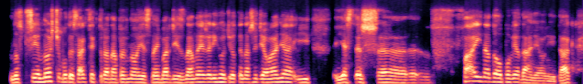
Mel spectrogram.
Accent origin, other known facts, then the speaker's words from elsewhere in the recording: Wrocław, Lower Silesian Voivodeship, Poland; jesteśmy z Wrocławia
